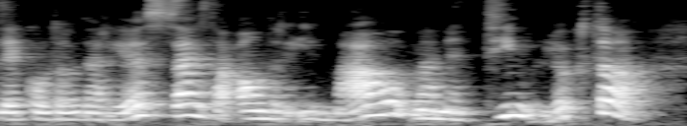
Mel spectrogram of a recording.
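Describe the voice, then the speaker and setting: A woman speaks with a Flemish accent. Her pitch swings very widely. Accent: Flemish Dutch. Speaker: public transport manager. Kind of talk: interview. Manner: halting.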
